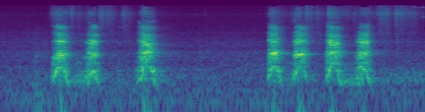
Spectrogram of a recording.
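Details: Storm, a female Husky puppy at eight weeks old, playing excitedly, yaps three quick high barks, pauses about a second, then fires off four more in a steady run.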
